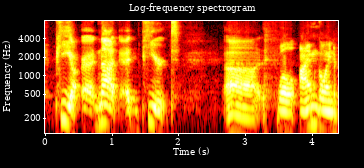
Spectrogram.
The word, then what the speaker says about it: Peart: Well, it's like how we just realized that we've been saying Neil Peart's name wrong for the last however many years. Oh my god! And I feel terrible. It's Peart.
